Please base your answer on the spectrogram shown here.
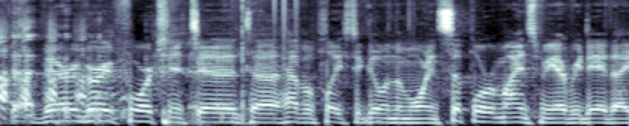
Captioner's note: laughter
